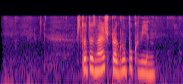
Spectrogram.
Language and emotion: Russian, neutral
